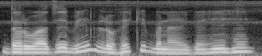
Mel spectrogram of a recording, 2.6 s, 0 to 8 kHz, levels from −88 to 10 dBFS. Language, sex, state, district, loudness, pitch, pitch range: Hindi, male, West Bengal, Alipurduar, -13 LUFS, 145 Hz, 135-160 Hz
